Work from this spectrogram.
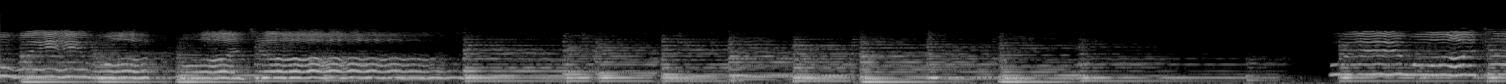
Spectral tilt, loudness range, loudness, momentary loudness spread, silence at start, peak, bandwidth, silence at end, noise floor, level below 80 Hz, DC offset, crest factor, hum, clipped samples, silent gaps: -11.5 dB/octave; 8 LU; -25 LUFS; 14 LU; 0 s; -10 dBFS; 5.4 kHz; 0 s; -51 dBFS; -54 dBFS; under 0.1%; 16 dB; none; under 0.1%; none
